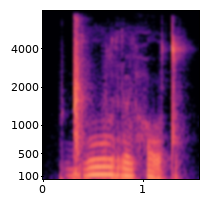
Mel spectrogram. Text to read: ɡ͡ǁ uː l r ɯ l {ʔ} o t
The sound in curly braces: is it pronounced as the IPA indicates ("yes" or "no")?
no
